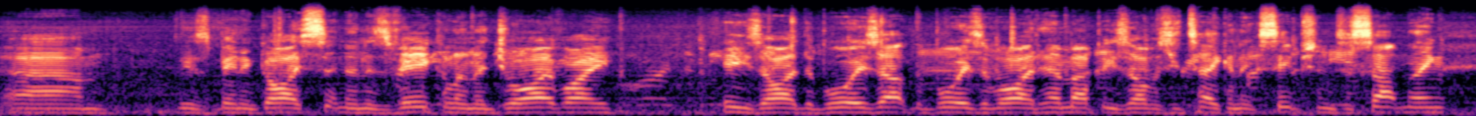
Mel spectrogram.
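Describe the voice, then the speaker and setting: A man's voice: mid-range voice, flat delivery, fast talker, a crowd in the background. A man with a New Zealand accent talking informally as a police officer on the scene. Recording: noisy outdoor street, vehicle sounds.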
